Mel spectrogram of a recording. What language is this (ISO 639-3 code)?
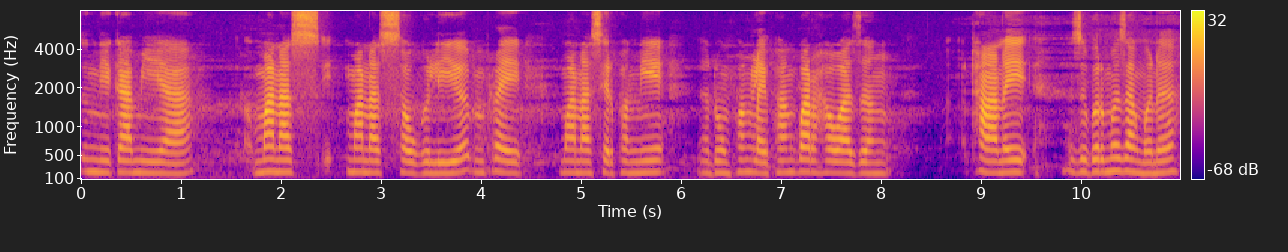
brx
